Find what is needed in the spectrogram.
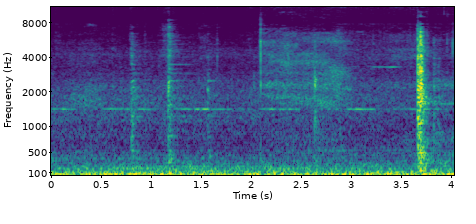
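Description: Fold-down step on an aftermarket front bumper being unlatched and swung down: a few light clicks, the clearest near the end, over a steady low rumble.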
